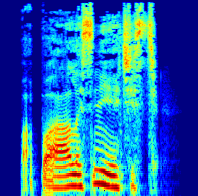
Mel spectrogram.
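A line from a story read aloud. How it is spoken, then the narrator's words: Hoarse wheeze. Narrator (Russian): просипел Саймон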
